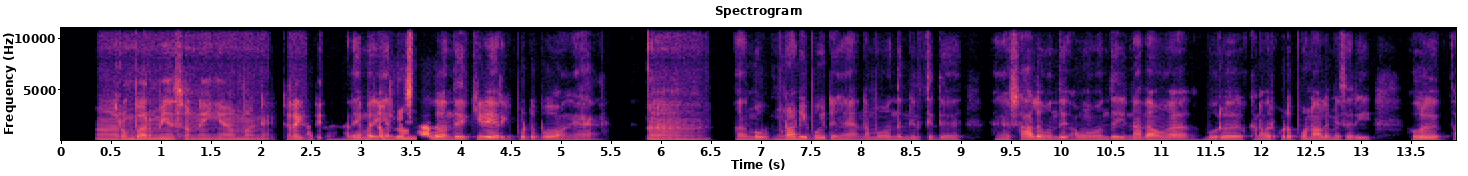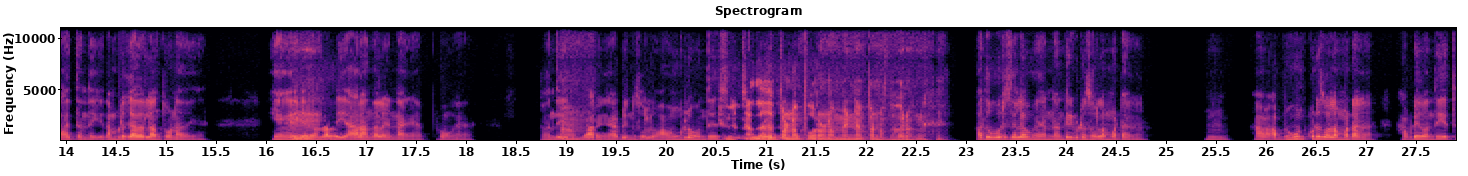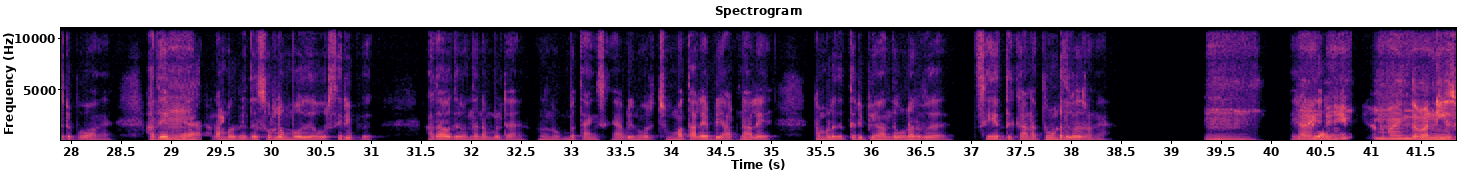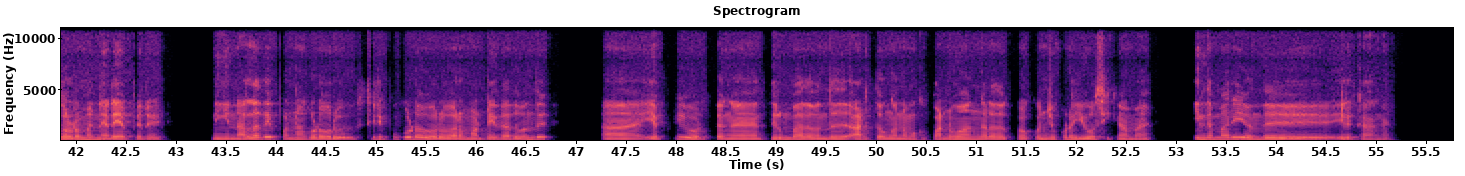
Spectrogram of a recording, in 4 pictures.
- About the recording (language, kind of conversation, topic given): Tamil, podcast, நாள்தோறும் நன்றியுணர்வு பழக்கத்தை நீங்கள் எப்படி உருவாக்கினீர்கள்?
- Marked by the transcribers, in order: drawn out: "ஆ"; laughing while speaking: "பண்ணப்போறோம்ங்க?"; in English: "தேங்ஸ்ங்க"; other noise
